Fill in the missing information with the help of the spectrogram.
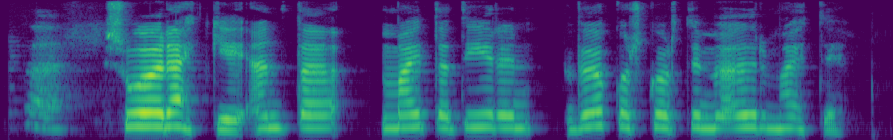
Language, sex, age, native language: Icelandic, female, 40-49, Icelandic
